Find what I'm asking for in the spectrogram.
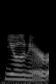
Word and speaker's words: Mjolnir: I was like, it's Mjolnir, right? – Yeah.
